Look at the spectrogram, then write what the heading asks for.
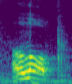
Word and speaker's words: лоб: This word is super easy in Russian and it's pronounced as lop, lop, lop.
